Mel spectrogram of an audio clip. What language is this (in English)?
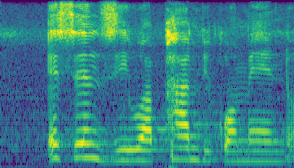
Zulu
